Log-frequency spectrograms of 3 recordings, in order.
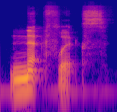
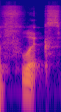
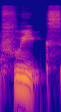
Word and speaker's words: Netflix: disney disney after that netflix netflix i think the key part is the flicks part okay so short i on that eye so it's not fleeks it's flicks netflix netflix after that uber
